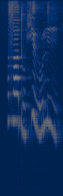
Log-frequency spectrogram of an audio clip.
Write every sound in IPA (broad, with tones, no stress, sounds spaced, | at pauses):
zˤ ɛ˧ d u˩ ç ɪ˥˩ ð u˩˥ n i˥˩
